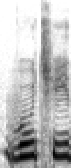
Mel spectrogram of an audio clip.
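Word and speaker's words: WC: have this is easy vui W says vui in Italian vui the shower La DOA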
